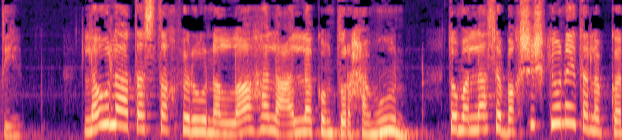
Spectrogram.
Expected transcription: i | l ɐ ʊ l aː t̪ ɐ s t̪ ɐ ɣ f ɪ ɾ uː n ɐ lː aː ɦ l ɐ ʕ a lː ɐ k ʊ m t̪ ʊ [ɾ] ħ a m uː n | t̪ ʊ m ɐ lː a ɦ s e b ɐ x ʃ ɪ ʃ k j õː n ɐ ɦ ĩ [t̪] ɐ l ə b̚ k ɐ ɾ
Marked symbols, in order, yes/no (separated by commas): yes, yes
